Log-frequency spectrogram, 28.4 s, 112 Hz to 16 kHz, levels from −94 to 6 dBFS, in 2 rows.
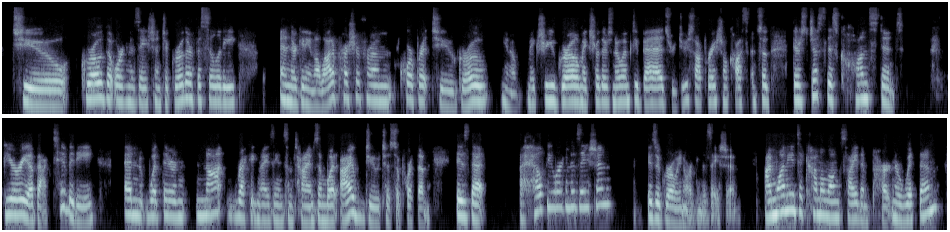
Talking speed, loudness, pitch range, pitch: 155 wpm, -21 LUFS, 180-220 Hz, 195 Hz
